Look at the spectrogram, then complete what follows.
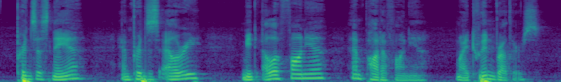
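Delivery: ordinary delivery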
